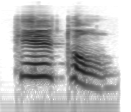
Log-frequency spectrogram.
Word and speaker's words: 필통: Esta sílaba suena 통, 통, 통. No se pronuncia ton. En este caso utilizaría la consonante final ni은, que suena como N. Nunca se pronuncia tongue.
